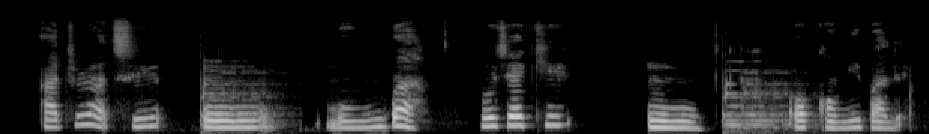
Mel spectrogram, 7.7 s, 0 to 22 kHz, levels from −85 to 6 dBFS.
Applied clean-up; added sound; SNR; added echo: neural mask model DeepFilterNet 3.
